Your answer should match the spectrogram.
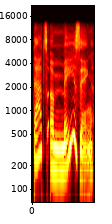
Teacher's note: When you hear an American say, "That's amazing," notice how the tone rises at the end, full of excitement.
